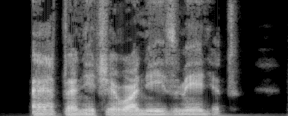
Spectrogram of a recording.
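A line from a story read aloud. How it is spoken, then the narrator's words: Hissed. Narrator (Russian): прошипел Раф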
